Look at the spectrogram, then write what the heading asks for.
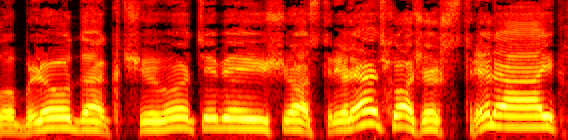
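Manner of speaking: loud, high, defiant shouting; angry yell. A narrator's reading. Ott dares Gref to fire the rifle, angry yell. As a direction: yell a furious dare. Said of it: "заорал".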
